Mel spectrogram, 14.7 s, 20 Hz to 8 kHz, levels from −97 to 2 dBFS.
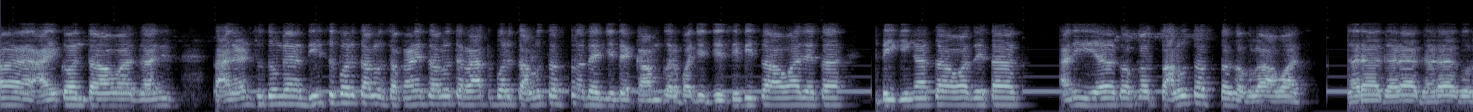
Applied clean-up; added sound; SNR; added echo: none; Telephone; 18 dB; reverberation time 0.2 s.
